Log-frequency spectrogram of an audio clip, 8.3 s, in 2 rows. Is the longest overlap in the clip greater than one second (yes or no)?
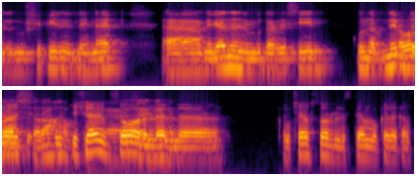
yes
